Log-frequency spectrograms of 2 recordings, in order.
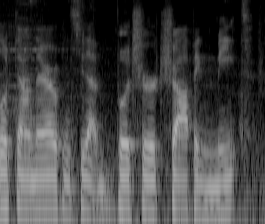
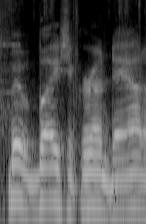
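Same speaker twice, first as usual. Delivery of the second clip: put-on sudden playful Southern US accent, a bit louder; Southern drawl; 3 semitones higher, 4 dB louder than usual. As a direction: slip into a hammed-up Southern twang. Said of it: "getting all southern on you".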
